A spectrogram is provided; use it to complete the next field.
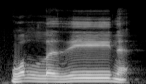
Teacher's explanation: آئیے شروع کرتے ہیں. والذین، ذی یا مدہ ہے، ایک الف کی مقدار کے برابر کھینچ کر پڑھیں گے، نہ کو کھینچنا نہیں.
